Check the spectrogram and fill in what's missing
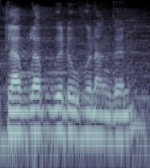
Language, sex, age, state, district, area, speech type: Bodo, male, 30-45, Assam, Kokrajhar, rural, spontaneous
